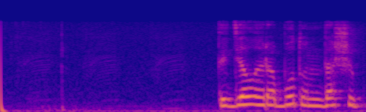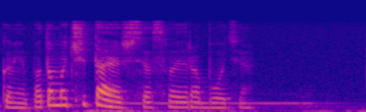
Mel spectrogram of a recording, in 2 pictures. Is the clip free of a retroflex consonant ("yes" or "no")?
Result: no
